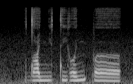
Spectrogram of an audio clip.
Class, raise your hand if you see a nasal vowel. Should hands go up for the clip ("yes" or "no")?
no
